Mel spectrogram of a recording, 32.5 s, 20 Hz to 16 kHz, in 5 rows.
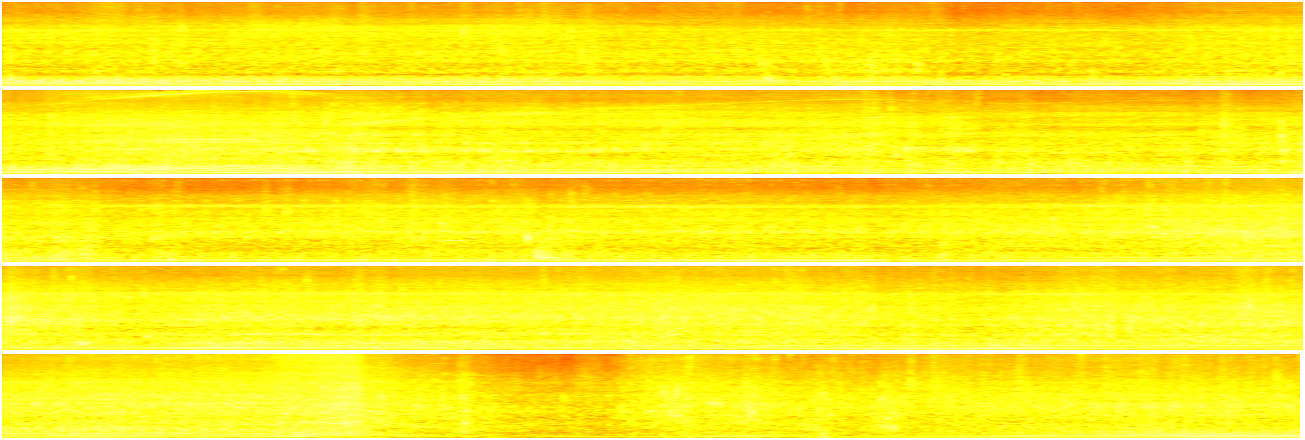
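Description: Toyota Hilux's 3-litre 1KD turbo-diesel engine running at low speed, its revs rising and falling as the vehicle crawls over rough ground off-road. The engine note dips briefly near the end.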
